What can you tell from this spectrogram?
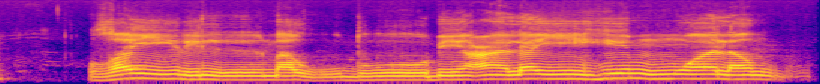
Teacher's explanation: Yaitu mad lazim jadi harus wajib dibaca panjang enam harakat atau tiga Alif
